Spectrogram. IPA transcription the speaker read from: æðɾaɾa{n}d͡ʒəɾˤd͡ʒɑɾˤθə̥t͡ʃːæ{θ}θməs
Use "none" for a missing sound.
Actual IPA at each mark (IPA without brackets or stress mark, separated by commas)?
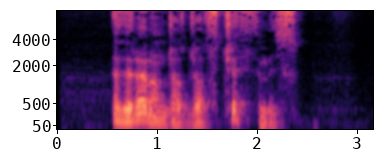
n, θ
